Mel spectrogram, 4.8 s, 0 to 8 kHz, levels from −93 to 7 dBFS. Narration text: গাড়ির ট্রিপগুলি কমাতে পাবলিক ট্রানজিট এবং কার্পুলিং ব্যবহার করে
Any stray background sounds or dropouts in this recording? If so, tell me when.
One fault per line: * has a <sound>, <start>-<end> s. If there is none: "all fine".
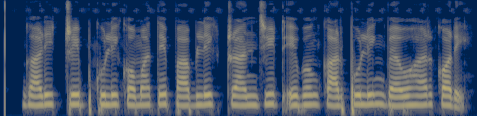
all fine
